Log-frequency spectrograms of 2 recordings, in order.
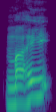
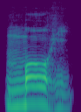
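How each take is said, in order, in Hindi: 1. पहला स्वर छोटा बोला जाता है। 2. पहला स्वर लंबा बोला जाता है। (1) "इस चौपाई में पूरा पढ़ेंगे तो कैसे पढ़ेंगे? ... लघु माना जाएगा" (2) "इसको पढ़ेंगे लिखित रूप में"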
